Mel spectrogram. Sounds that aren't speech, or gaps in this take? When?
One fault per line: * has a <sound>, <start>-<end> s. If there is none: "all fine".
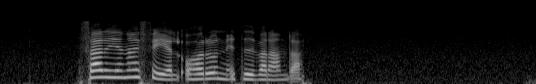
all fine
